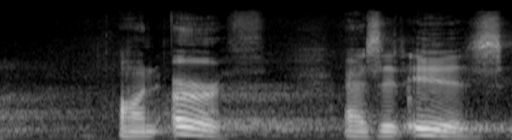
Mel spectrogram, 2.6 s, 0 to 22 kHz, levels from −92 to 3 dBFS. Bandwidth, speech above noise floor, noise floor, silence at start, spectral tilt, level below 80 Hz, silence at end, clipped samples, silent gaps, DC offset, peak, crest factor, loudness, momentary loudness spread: 15 kHz; 30 dB; -55 dBFS; 0.6 s; -4 dB/octave; -82 dBFS; 0.05 s; under 0.1%; none; under 0.1%; -10 dBFS; 18 dB; -26 LUFS; 15 LU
